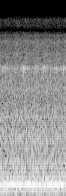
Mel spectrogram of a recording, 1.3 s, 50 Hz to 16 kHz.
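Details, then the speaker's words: John Deere 7200R, just started after a new engine wire harness for fuel rail pressure codes, exhaust manifold reassembly and a loose fuel line fix. Running to purge coolant, it gives a steady diesel idle with an even low drone and constant whine, no knocks or stumbles: normal idle. "so we'll have to let this run and let that coolant find its its way let it level off pop it off and then we can re hinge This Hood"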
